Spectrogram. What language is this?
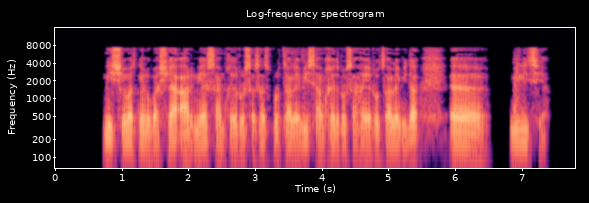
Georgian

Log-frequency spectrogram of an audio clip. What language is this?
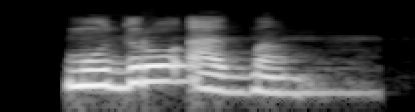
Gen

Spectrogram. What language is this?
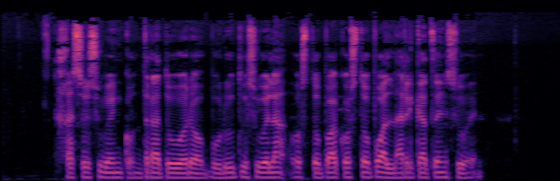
Basque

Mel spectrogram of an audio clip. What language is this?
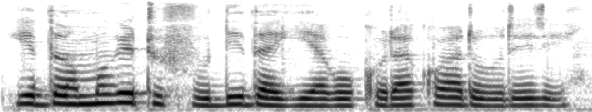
Kikuyu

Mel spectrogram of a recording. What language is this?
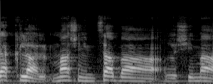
Hebrew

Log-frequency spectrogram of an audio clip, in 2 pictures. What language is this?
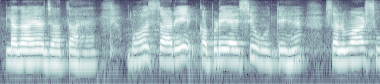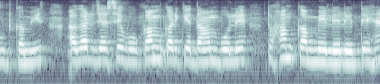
Urdu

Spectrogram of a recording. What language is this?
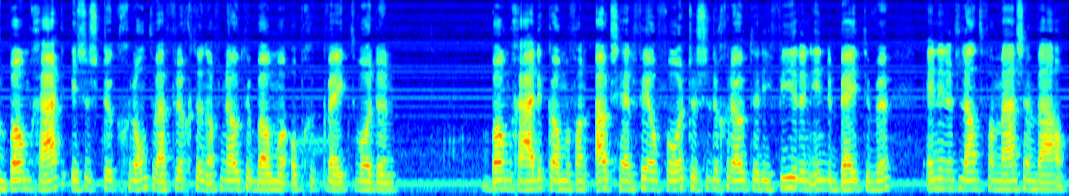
Dutch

